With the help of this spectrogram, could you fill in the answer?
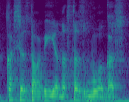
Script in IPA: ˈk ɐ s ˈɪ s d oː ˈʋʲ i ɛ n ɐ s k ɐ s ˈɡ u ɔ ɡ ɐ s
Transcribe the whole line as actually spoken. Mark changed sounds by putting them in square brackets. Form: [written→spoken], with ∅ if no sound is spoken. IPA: ˈk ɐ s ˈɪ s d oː ˈʋʲ i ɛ n ɐ s [k→t] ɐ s ˈɡ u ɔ ɡ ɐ s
